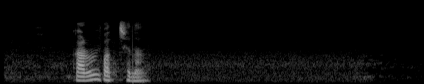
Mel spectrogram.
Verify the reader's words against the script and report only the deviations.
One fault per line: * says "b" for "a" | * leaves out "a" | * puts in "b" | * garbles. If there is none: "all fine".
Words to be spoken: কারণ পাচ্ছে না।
all fine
